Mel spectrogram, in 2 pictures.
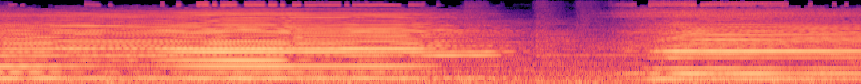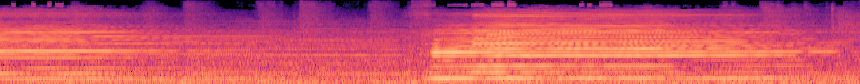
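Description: A harmonica playing a drawn D note: three long, steady reedy tones with bright overtones, each swelling in and fading with the breath, played close and alone.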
